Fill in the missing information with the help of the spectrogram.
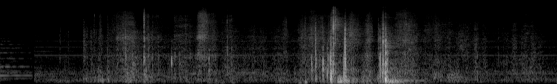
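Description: Background music cuts off right at the start, followed by faint handling noise: scattered rustles and knocks, loudest in a short cluster about three to four seconds in.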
